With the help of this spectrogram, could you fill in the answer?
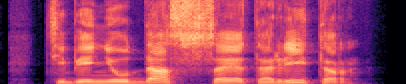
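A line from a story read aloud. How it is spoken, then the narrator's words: Shout. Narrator (Russian): крикнул кто-то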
